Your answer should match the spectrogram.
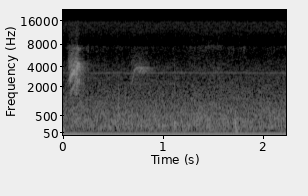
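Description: Near-silent outdoor quiet with a small bird chirping: one short, high, falling chirp right at the start and a fainter chirp just under a second in.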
